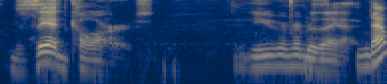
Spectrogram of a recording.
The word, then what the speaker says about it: Z Cars: at the at the title they would think Z cars no it's pronounced Zed cars right that's like palatoy's action force had a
